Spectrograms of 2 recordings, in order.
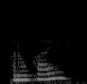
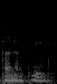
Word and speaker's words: Bunnelby: Bunnelby? I always pronounce it as Diggersby and Bunnaby, but now I think I've just done it wrong every time I've said his name.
